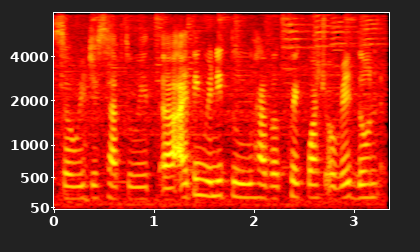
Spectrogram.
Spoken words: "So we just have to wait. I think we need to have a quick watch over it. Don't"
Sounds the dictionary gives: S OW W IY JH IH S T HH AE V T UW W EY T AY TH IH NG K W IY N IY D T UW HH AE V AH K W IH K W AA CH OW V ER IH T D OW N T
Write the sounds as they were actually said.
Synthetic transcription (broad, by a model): S OW W IY JH IH S T HH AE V T UW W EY T AY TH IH NG K W IY N IY D T UW HH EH V AH K W IH K W AA CH OW V ER IH T D OW N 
